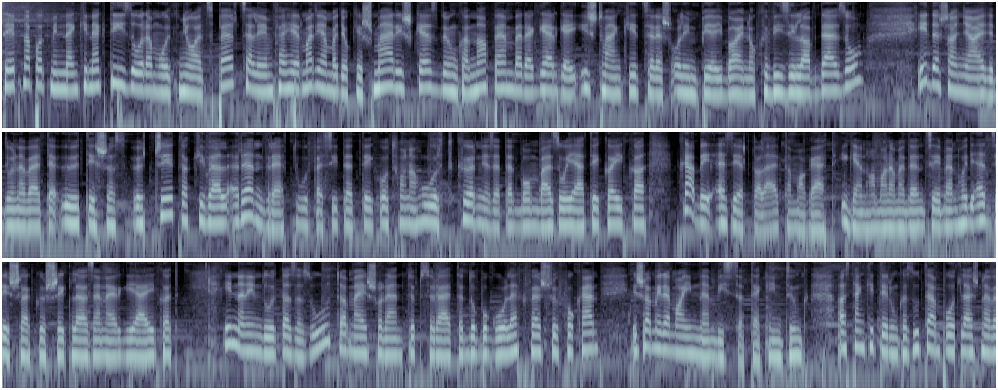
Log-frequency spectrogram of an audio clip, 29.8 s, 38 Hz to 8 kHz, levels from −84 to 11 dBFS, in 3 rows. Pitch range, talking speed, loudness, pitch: 155-190 Hz, 155 wpm, -20 LUFS, 170 Hz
